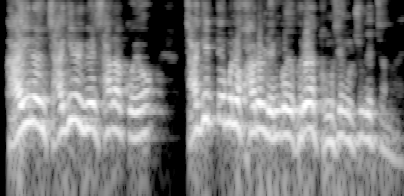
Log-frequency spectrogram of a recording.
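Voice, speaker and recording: A male pastor delivers a sermon at a very fast pace, his high-set voice swinging widely with lively intonation over a mellow, dark tone. He fires off rhetorical questions and retells scenes as stories in homely, colloquial language.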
